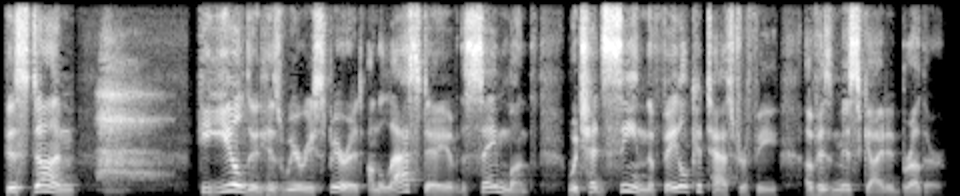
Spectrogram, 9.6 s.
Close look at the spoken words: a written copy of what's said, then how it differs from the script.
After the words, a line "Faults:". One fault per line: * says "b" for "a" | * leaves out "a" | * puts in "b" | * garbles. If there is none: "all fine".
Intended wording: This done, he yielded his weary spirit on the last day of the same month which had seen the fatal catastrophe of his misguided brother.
This done, he yielded his weary spirit on the last day of the same month which had seen the fatal catastrophe of his misguided brother.
Faults:
all fine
